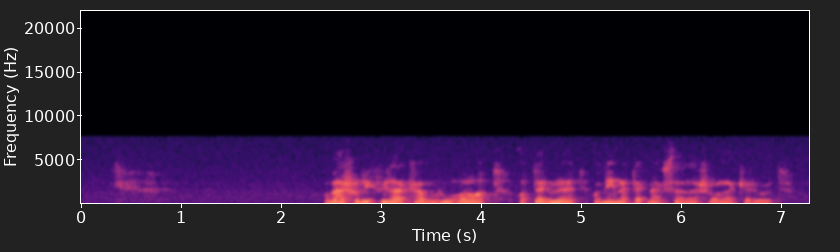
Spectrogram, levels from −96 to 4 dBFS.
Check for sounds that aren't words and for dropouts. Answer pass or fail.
pass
